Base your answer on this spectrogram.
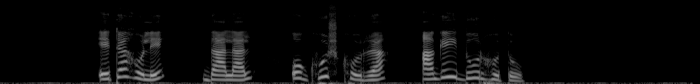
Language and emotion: Bengali, neutral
